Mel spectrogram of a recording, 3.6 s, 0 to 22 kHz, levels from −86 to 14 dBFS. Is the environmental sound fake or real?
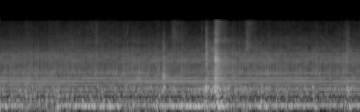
fake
